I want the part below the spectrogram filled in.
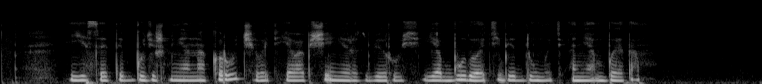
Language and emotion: Russian, angry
